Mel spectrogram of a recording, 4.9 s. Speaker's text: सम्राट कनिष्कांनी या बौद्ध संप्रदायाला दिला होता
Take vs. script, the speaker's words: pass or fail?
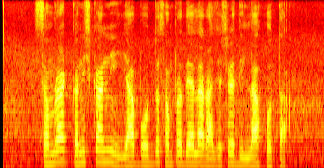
fail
